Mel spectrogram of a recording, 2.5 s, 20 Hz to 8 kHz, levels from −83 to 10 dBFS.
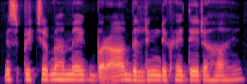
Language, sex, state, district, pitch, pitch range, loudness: Hindi, male, Arunachal Pradesh, Longding, 130 Hz, 125-135 Hz, -16 LUFS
